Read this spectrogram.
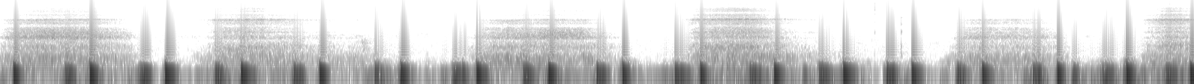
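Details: Soft slow breaths over a low steady heartbeat, close-miked and quiet, from a male ASMR sleep-aid recording; heartbeat with breathing.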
